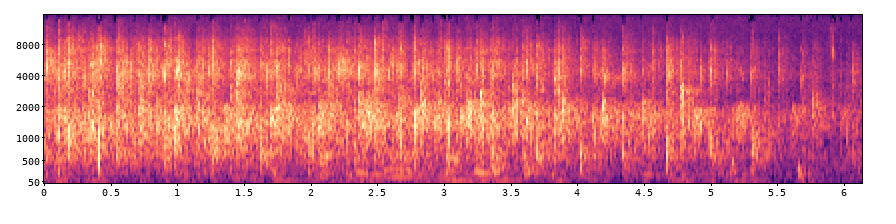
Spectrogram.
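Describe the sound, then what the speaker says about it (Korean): Warm, sustained audience applause closing an academic colloquium in a rented hall, a full even wash of clapping that holds steady throughout, with faint voices mixed in underneath. "여러분 함께해 주신 모두에게 힘찬 박수 부탁드리겠습니다."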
